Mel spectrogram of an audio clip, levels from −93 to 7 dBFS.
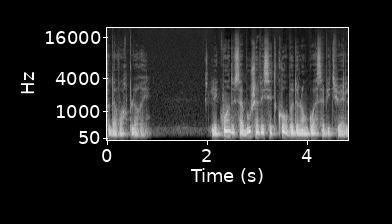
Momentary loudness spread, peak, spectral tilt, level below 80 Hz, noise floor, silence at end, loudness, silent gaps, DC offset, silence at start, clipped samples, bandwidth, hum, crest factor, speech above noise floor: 7 LU; -2 dBFS; -5.5 dB/octave; -64 dBFS; -53 dBFS; 0 s; -17 LUFS; none; under 0.1%; 0 s; under 0.1%; 17 kHz; none; 16 dB; 37 dB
